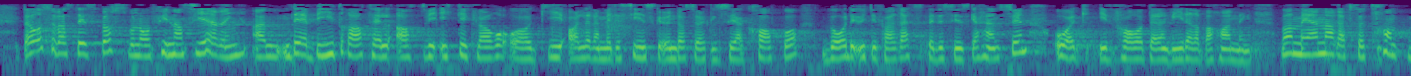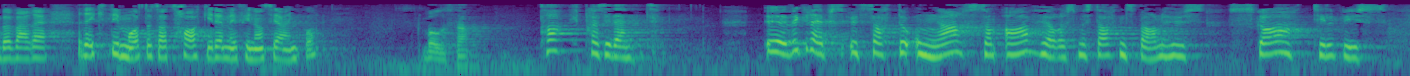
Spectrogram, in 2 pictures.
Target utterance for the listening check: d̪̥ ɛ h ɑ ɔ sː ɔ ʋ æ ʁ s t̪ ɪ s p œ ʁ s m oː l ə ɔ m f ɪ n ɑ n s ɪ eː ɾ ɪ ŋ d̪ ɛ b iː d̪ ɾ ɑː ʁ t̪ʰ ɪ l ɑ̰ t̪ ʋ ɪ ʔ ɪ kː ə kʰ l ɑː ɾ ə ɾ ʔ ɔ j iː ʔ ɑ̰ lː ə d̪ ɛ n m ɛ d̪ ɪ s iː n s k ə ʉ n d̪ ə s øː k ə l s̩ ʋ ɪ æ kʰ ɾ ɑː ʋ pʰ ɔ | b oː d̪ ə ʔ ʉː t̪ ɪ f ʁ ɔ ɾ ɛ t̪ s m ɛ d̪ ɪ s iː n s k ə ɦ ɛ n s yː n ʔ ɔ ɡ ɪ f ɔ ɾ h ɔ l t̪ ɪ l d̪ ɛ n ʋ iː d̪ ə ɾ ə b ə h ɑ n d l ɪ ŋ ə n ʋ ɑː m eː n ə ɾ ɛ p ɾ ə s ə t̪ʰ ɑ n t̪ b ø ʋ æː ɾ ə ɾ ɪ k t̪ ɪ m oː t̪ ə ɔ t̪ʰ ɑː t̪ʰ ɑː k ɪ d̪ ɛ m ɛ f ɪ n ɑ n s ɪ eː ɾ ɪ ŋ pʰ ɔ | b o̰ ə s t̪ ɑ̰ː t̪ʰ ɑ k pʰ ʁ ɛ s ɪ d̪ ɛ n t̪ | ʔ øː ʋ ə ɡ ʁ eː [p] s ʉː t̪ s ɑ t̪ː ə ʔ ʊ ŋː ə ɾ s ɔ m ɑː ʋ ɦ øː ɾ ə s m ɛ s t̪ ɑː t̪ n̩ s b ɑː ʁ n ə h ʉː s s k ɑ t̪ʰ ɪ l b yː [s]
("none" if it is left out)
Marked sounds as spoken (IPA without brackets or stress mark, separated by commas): p, s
